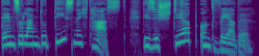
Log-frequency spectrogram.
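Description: Slow, swooping female verse reciter. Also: mid-range voice, big pitch swings, no echo, studio quality.

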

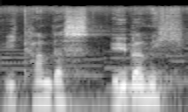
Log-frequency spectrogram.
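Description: An actor playing a spellbound young male miner in a classic radio play, speaking in a halting, awed way. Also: on the low side, music in the background. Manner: halting, awed, breaks into desperate cries. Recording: long hall reverb.

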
